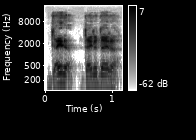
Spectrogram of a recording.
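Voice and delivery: ordinary delivery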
